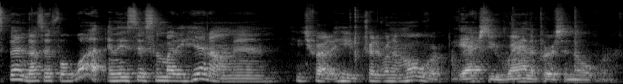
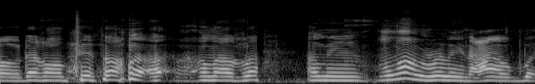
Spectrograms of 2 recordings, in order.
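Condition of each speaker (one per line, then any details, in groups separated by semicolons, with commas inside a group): No condition
Cerebral palsy; spastic quadriplegic, birth brain bleed from forceps; nearly 40 years, wheelchair user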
